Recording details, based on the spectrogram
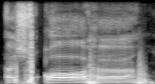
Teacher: بڑا قاف ہے، اشکا نہیں پڑھنا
